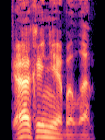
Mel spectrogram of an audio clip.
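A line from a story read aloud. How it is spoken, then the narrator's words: Sighing. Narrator (Russian): вздохнул у него за спиной Гесслер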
